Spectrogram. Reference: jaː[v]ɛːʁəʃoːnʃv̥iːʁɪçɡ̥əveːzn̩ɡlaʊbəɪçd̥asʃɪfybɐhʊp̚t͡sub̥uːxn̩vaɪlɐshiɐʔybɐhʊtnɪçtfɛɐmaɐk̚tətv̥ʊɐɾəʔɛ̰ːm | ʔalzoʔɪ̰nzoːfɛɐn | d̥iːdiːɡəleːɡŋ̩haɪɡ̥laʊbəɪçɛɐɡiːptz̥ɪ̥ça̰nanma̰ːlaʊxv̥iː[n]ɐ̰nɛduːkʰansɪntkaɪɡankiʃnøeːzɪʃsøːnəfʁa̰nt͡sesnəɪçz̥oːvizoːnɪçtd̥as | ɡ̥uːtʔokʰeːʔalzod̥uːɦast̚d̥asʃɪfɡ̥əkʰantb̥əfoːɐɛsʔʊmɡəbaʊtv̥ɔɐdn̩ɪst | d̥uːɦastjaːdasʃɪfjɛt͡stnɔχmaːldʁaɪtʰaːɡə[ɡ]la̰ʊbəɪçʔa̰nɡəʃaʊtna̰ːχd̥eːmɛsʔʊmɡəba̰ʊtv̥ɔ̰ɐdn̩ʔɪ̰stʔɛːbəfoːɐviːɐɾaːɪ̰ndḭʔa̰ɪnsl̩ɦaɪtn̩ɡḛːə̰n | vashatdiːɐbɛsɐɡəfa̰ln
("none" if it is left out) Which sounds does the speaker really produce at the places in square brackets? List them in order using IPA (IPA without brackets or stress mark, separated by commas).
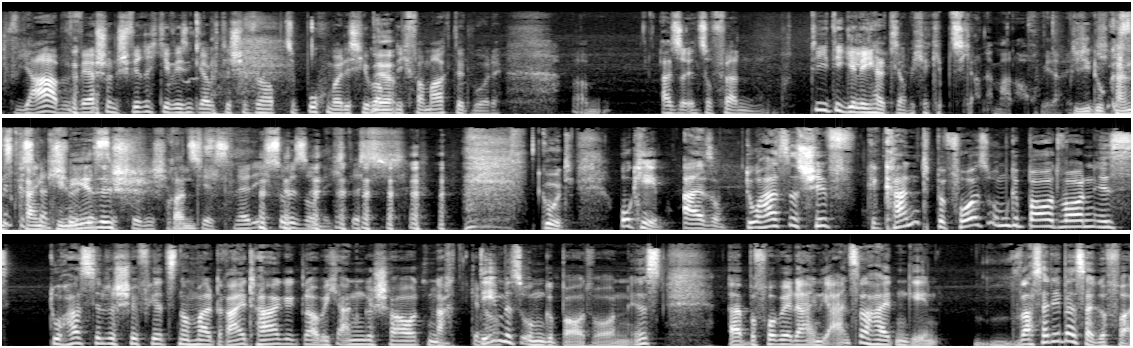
v, d, ɡ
